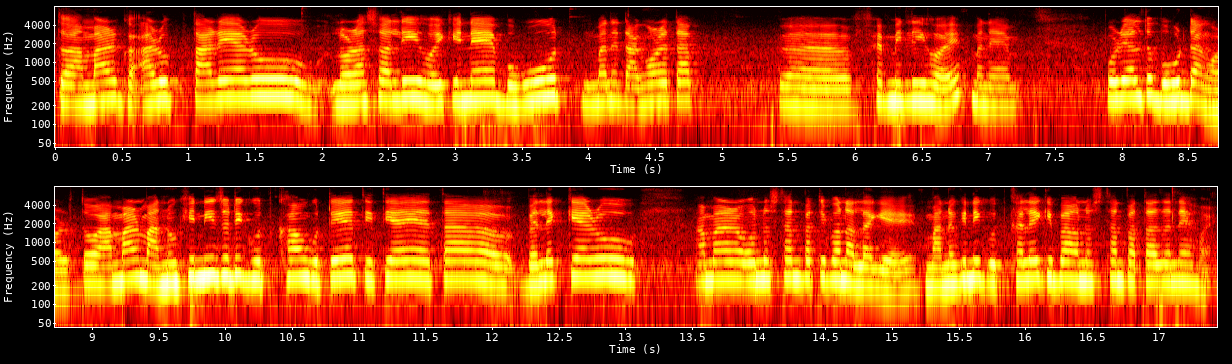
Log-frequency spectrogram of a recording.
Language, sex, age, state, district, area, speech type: Assamese, female, 18-30, Assam, Nalbari, rural, spontaneous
